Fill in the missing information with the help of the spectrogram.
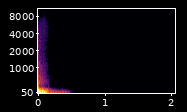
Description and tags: Dirty Tony's Kick Drum Mx 024
This is the Dirty Tony's Kick Drum. He recorded it at Johnny's studio, the only studio with a hole in the wall!
It has been recorded with four mics, and this is the mix of all!
dirty, drum, kick, kit, pack, punk, raw, realistic, tony, tonys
